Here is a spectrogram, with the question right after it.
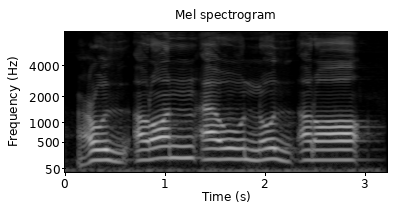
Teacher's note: تنوین کے بعد حمزہ ہے، اظہار ہوگا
